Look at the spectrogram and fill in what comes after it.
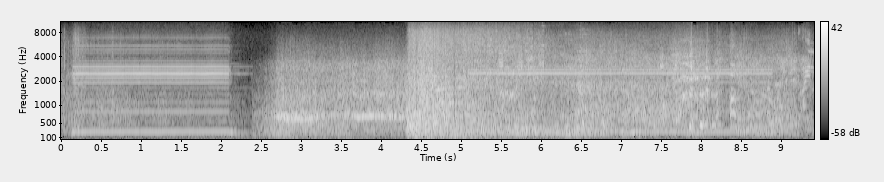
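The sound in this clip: A car skids after its driver steps on the gas instead of the brake: a sustained horn-like tone, then a sudden loud, noisy roar that carries on to the end.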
